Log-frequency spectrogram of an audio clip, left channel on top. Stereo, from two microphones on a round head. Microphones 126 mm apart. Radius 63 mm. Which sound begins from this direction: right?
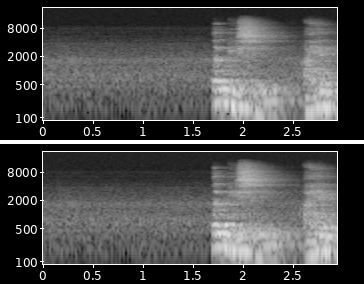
A man speaking, at 1.7 s.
